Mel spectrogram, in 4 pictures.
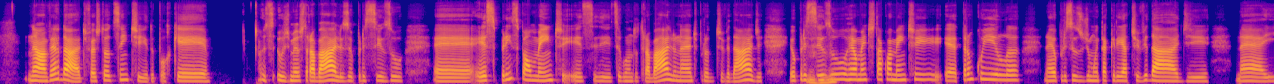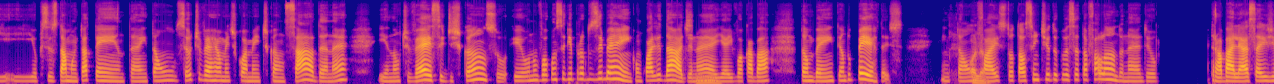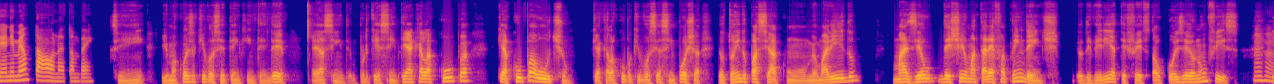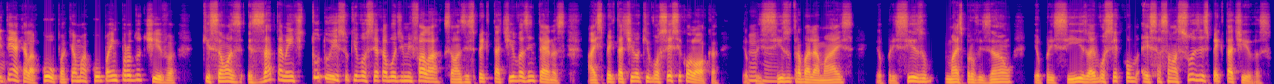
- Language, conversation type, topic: Portuguese, advice, Como lidar com a culpa ou a ansiedade ao dedicar tempo ao lazer?
- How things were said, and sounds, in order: tapping; tongue click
